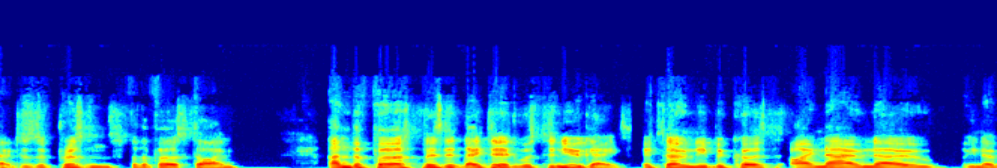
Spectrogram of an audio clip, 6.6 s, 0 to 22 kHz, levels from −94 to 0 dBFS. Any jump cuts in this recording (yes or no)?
yes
